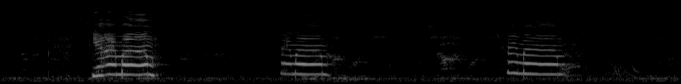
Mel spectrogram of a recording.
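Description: A baby squeals and coos loudly close by.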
